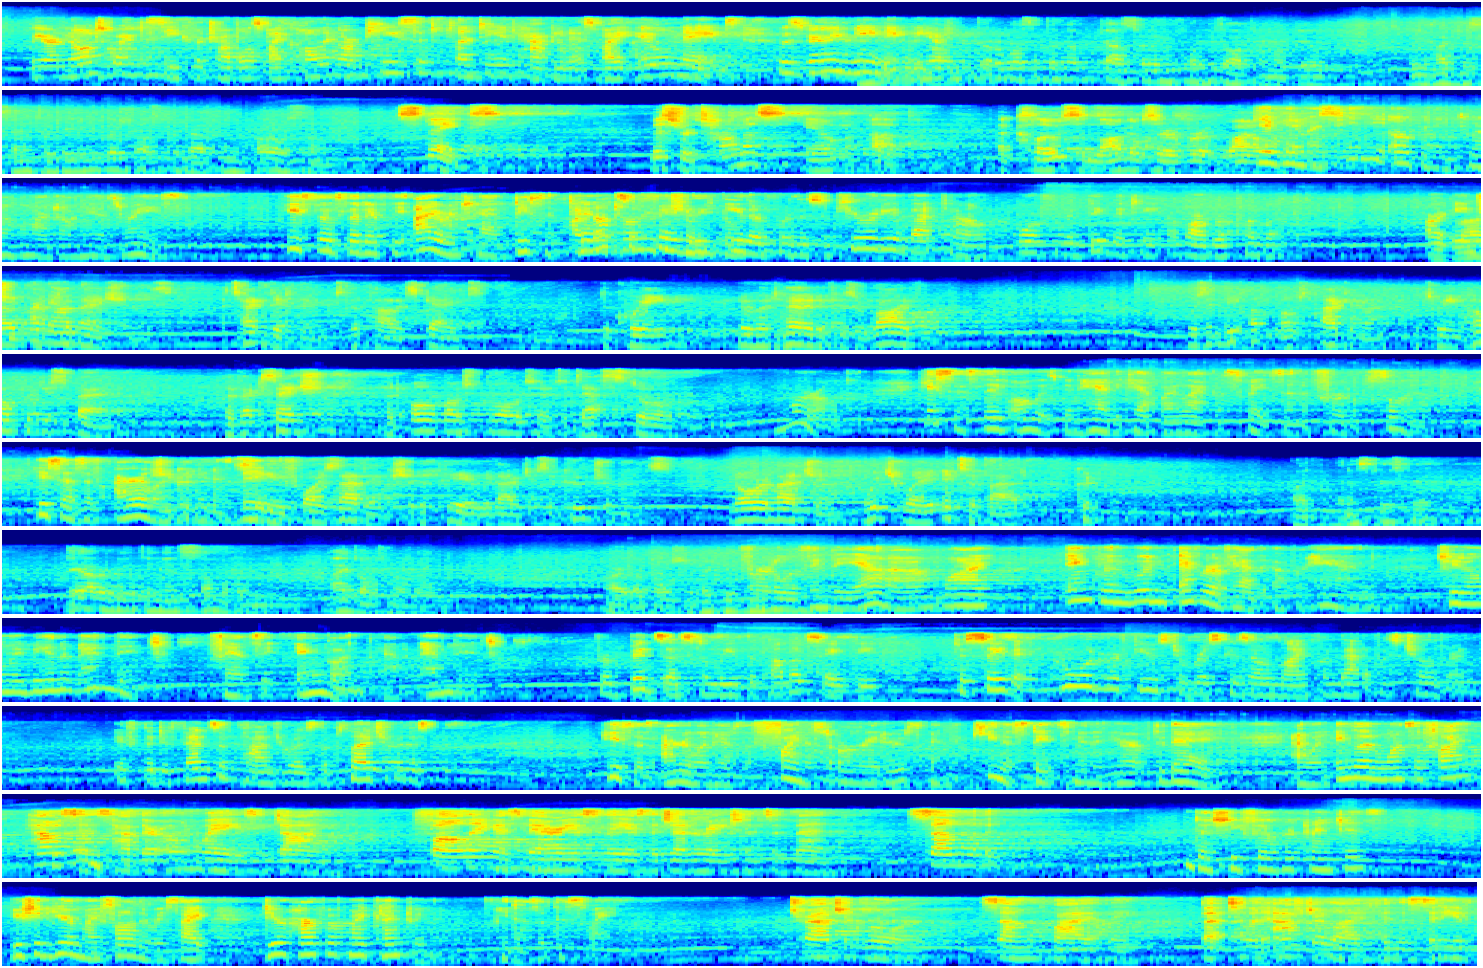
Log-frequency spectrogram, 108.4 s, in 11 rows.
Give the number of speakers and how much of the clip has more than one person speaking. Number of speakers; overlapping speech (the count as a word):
six, about 5%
